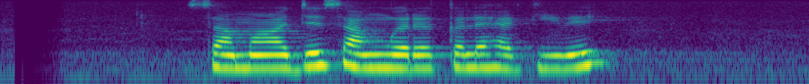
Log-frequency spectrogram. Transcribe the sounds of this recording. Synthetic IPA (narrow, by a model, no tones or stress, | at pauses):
samaːd͡ʒəsaŋʋəɾəkələɦæʈiʋe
